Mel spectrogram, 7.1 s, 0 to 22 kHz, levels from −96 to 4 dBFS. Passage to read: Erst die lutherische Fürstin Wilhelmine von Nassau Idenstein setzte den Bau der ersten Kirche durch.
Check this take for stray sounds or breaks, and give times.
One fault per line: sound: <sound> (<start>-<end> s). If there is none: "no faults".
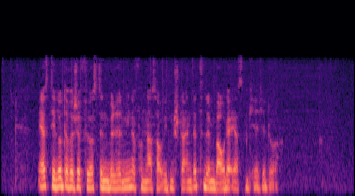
no faults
